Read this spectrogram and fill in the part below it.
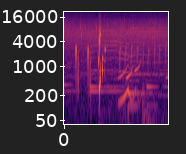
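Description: Rain drips in the Pokémon Pokopia video game, with a series of distinct plinking water drops, close and clear over a low background, followed by soft tonal game sounds.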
